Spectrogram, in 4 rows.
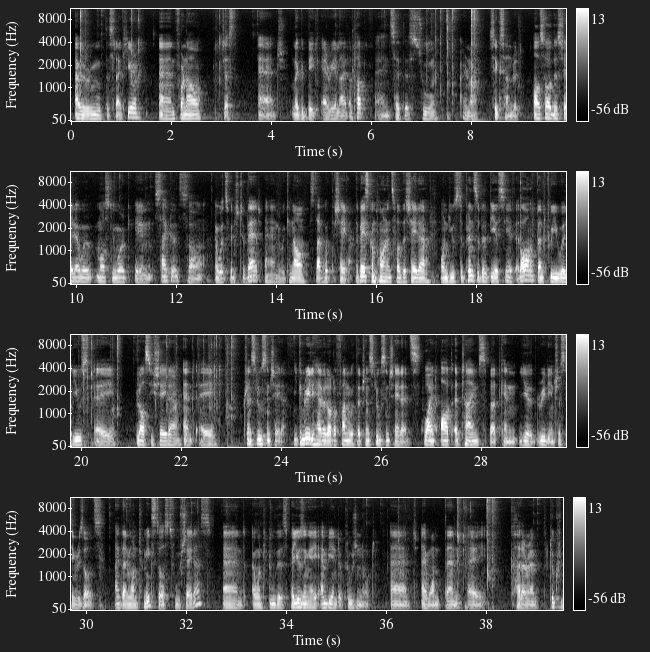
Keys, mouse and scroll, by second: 0.2 x, 1.2 shift+a, 3.4 g, 4.1 click, 5.3 click, 6.2-8.1 drag, 7.6 KP_0, 8.9 click, 9.0 z, 10.8-11.8 drag, 12.5-12.9 drag, 14.2-15.5 drag, 15.6 alt+a, 18.4 click, 19.1 ctrl+x, 19.3 shift+a, 21.1-21.5 drag, 30.3 g, 32.4 click, 32.5 g, 32.8 click, 33.4 click, 34.0 click, 34.4 shift+a, 36.0 shift+g, 36.2 shift+a, 39.0-39.5 drag.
